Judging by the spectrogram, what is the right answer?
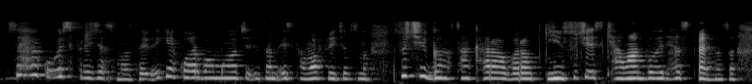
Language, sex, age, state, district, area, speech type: Kashmiri, female, 30-45, Jammu and Kashmir, Ganderbal, rural, spontaneous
